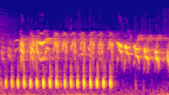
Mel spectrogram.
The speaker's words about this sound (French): Le merle Il vient chercher à manger pour ses petits. Ils ont besoin de protéines animales à cet âge-là. Pour rattraper les vers de terre, il pique du bec dans la terre comme une poule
